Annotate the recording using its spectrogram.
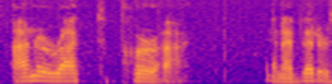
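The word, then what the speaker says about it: Anuradhapura: well another great city is a city called anarat Pura and I better spell that these Sri Lanka names are really tough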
